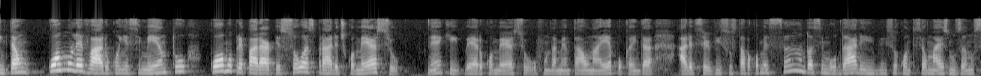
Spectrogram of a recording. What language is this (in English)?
Portuguese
